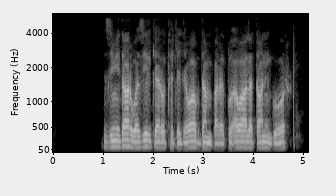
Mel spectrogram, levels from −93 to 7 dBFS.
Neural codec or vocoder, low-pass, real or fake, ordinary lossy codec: none; 5.4 kHz; real; MP3, 32 kbps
